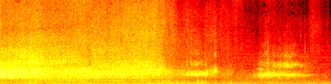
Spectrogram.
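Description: The tires of an electric Superformance Shelby Cobra spin and squeal loudly under heavy torque in a sustained screech. The squeal fades after about two seconds, followed by brief chirps of tire noise.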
